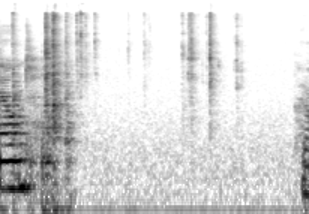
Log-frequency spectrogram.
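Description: Scissors snip into hair in a series of quick, light clicks for point cutting while trimming long fringe bangs, with brief close crisp cuts spaced unevenly.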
